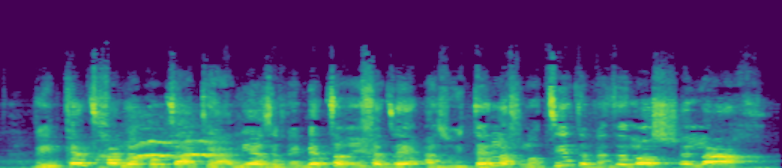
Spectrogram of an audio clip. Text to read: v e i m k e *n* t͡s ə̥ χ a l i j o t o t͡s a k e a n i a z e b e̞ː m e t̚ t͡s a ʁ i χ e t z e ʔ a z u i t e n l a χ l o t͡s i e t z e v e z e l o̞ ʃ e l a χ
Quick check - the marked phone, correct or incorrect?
correct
